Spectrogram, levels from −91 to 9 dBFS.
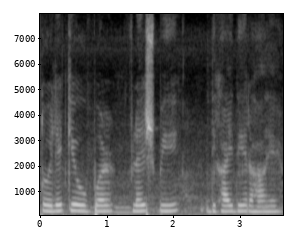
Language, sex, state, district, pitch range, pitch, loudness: Hindi, female, Arunachal Pradesh, Papum Pare, 220-235 Hz, 230 Hz, -19 LUFS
